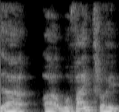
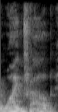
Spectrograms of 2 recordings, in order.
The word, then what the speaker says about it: Weintraub: Troib, Troib, it means Weintraub is a grape. So in English, most commonly you hear Weintraub. In German, that would be pronounced Weintraub. In Yiddish, it's usually pronounced Weintraub or Weintraub.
